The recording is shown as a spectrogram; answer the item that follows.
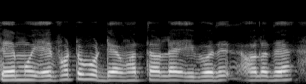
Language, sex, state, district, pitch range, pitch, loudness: Chakma, male, Tripura, Unakoti, 195-205 Hz, 200 Hz, -13 LUFS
